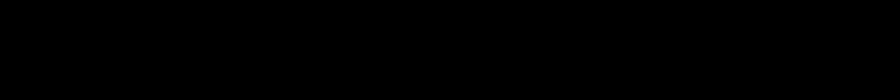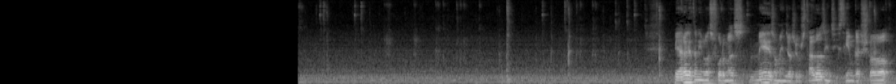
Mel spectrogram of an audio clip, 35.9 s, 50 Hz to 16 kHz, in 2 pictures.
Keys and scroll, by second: 27.9 space.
